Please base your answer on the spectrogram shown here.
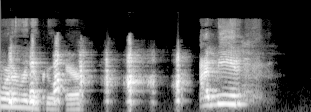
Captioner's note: laughing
